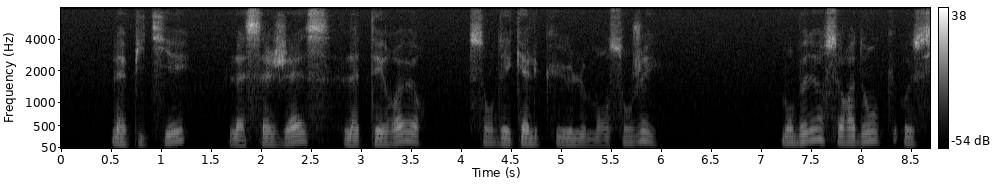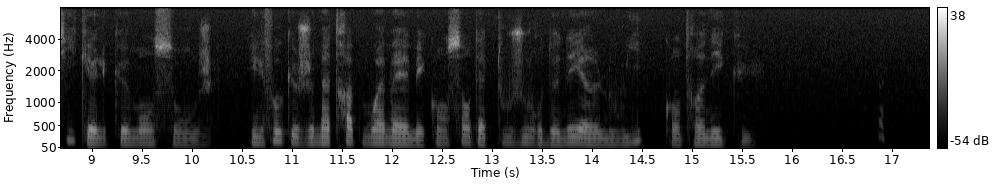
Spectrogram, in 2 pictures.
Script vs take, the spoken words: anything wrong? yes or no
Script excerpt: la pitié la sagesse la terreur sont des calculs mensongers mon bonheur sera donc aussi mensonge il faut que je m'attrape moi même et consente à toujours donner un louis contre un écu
yes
